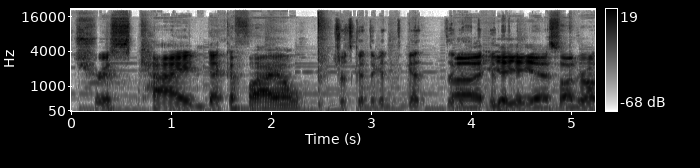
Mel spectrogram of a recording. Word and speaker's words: Triskaidekaphile: It's Triskaidekaphile.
